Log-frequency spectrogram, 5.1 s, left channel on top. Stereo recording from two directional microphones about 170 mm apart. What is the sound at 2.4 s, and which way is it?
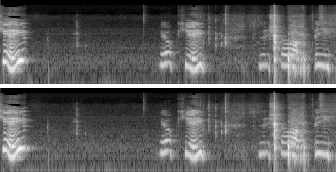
Speech, 5° left (ahead or behind).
